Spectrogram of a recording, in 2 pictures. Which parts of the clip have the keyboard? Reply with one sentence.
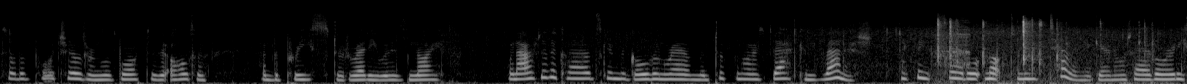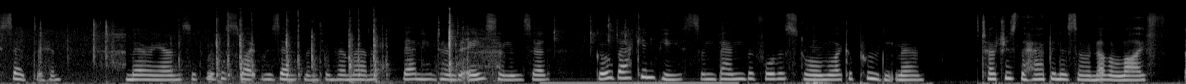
The keyboard can be heard from 9.3 to 20.2 s.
